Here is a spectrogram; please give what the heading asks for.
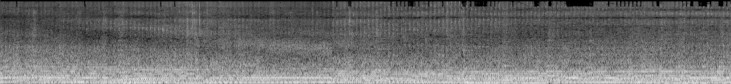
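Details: Craftsman 21-inch mower, 5.5 hp Honda GCV160, cutting grass at height level two after service: steady, even drone with constant pitch holding firm under load, no surging or knocking; healthy, fully functioning, nothing technically wrong.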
